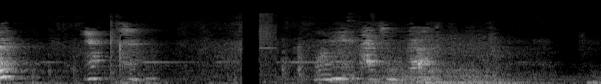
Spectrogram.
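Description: The whole clip has a dull, smeared quality with a fizzy, warbly edge on sustained sound, and nothing comes through above 11.5 kHz. That's most likely AAC compression, and the damage is plainly audible, which fits a low bitrate somewhere around 32 kbps.

At 2.42 s the sound just drops out mid-flow and stays silent until 2.59 s, a gap of about 175 ms. It's a playback stall: the player ran dry or got held up, most likely starved of data, and output went quiet until it recovered.

Right after, from 2.59 to 2.77 s, there's catch-up at higher speed. The player runs its backlog at 2.0 times normal speed to win back the lost time, so everything briefly jumps up in pitch, around ten semitones, before settling back to normal.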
